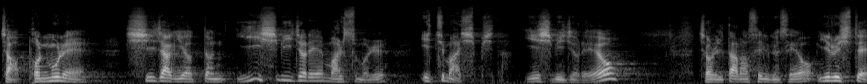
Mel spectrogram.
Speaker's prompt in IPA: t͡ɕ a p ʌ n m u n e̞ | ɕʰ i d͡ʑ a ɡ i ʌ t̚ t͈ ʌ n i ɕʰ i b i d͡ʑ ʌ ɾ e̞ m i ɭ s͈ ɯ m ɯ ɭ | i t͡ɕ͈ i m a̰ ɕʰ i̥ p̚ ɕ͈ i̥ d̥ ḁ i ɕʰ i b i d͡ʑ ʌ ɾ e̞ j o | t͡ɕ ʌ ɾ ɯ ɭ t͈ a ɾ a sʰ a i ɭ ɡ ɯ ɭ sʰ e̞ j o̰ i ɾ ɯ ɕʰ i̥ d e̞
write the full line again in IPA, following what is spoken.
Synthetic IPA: t͡ɕ a p ʌ n m u n e̞ | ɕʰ i d͡ʑ a ɡ i ʌ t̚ t͈ ʌ n i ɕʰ i b i d͡ʑ ʌ ɾ e̞ m a ɭ s͈ ɯ m ɯ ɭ | i t͡ɕ͈ i m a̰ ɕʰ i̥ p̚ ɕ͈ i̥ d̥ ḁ i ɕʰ i b i d͡ʑ ʌ ɾ e̞ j o | t͡ɕ ʌ ɾ ɯ ɭ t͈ a ɾ a sʰ ʌ i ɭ ɡ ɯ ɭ sʰ e̞ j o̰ i ɾ ɯ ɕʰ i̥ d e̞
